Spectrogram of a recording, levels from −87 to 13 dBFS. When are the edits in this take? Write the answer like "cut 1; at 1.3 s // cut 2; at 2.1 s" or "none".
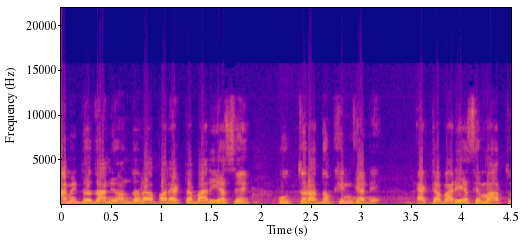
none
